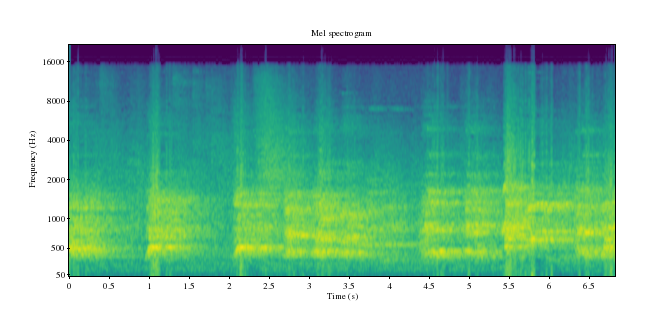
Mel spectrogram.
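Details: Several dogs at The Barking Lot, recorded 5 December 2016, bark in overlapping bursts roughly once a second, with sustained yipping tones between loud sharp barks.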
